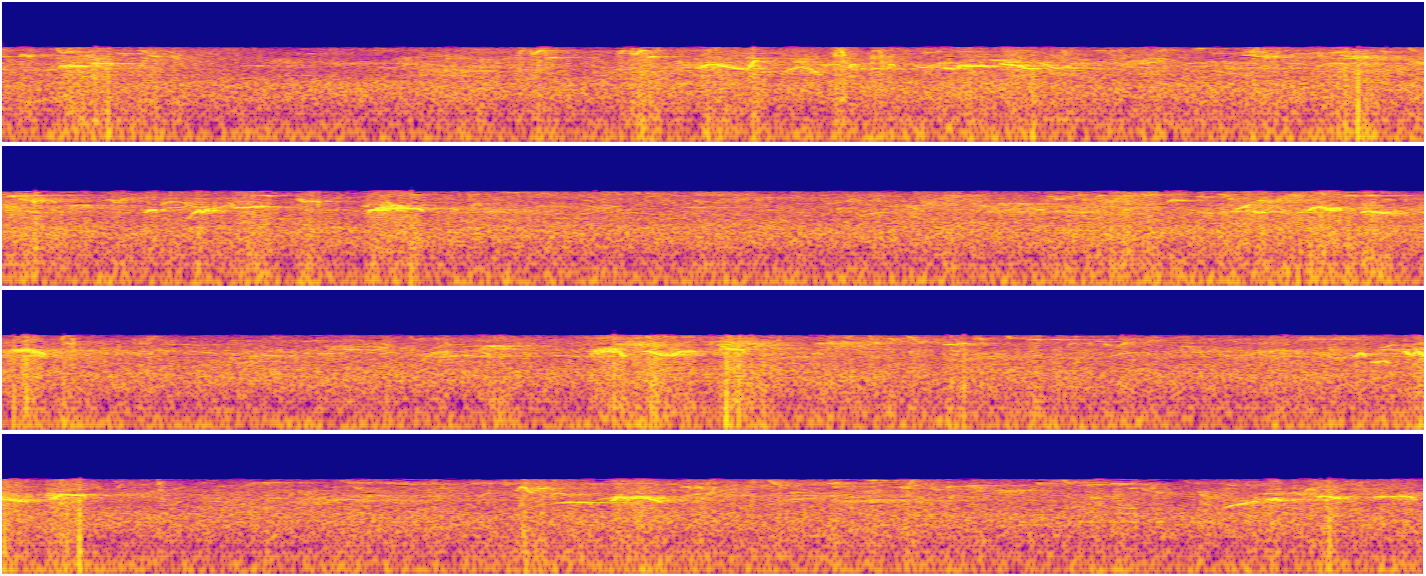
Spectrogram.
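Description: Birdsong: short chirps and trills come every second or so over a steady hiss.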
